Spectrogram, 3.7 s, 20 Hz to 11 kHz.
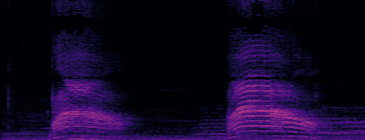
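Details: Injured cat hit by a vehicle and left at the roadside, its jaw broken and a maggot-infested wound near its rear, under treatment at Klinik Amore 5 BSD: two long, loud, drawn-out meows, each rising then falling, about a second apart.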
